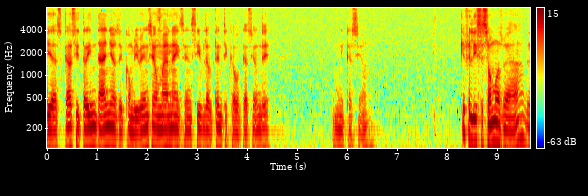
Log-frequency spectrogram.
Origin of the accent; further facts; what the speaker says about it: Xalapa, Veracruz, Mexico; Bueno, entonces quedamos que somos jarochos, somos veracruzanos, somos jalapeños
